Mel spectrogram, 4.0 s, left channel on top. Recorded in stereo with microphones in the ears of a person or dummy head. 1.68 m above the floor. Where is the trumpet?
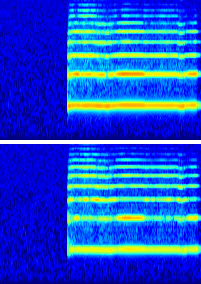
25° left (ahead or behind), 0.8 m.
